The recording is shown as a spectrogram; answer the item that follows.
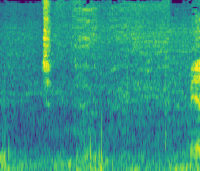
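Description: Steady low rumble of a car driving, heard from inside the cabin, with one sharp click about half a second in.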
